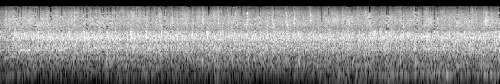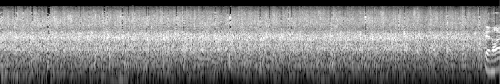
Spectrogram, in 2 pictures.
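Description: Audience applauding, a steady, even clapping that holds at one level and stops near the end as speech resumes.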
